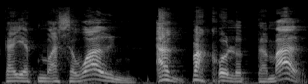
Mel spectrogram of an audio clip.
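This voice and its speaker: A woman's voice: deep voice, animated, slow, bright, forceful tone, full character voice. A woman with an Ilocano accent playing a vain, boastful, giggly village wife in a radio comedy drama. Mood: vain, excited.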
